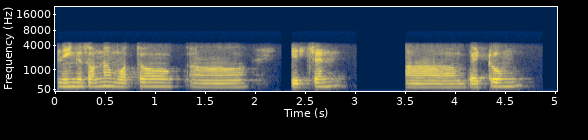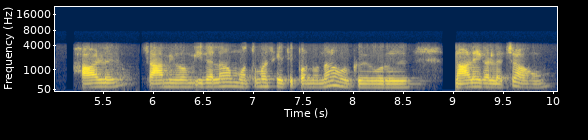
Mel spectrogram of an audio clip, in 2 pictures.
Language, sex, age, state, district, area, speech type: Tamil, male, 18-30, Tamil Nadu, Erode, rural, conversation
